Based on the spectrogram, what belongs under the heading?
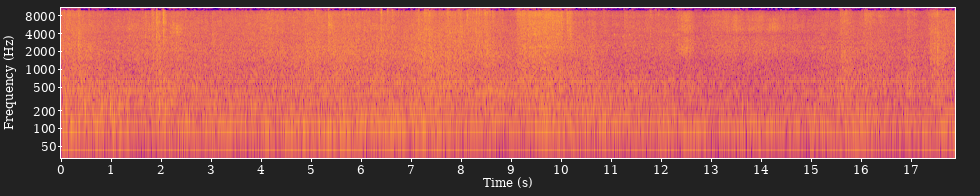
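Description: Norfolk Southern freight train rolling past, a steady low rumble of its wheels on the rails.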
